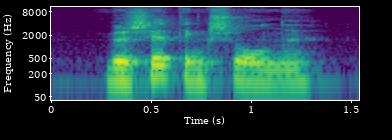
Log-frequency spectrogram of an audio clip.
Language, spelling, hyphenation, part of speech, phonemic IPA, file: Dutch, bezettingszone, be‧zet‧tings‧zo‧ne, noun, /bəˈzɛ.tɪŋsˌzɔː.nə/, Nl-bezettingszone.ogg
- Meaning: zone of occupation, occupied zone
